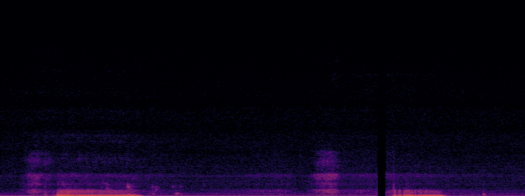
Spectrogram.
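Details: Real snoring during sleep after a very tiring day.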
